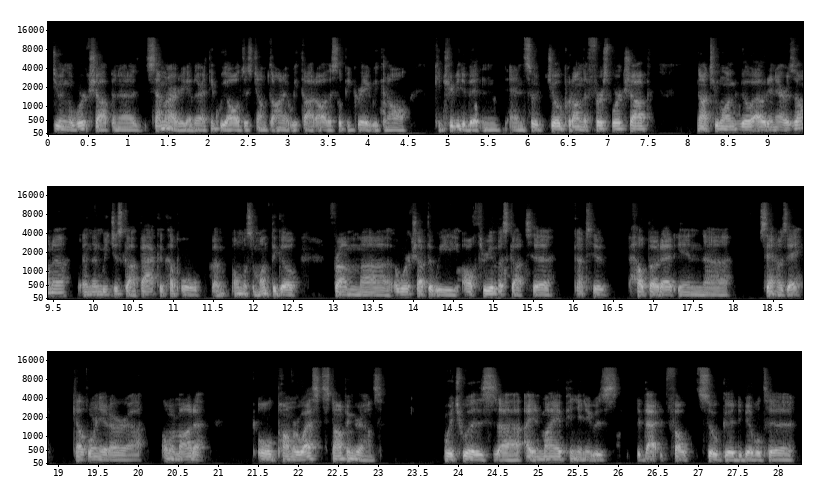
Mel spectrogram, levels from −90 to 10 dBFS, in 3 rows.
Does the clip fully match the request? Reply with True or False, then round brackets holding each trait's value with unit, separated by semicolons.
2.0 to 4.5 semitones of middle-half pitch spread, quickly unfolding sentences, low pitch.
True (4.0 semitones; 225 wpm; 90 Hz)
